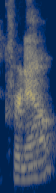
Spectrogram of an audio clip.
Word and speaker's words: Crannell: pleased to welcome amelia cornell hey rob how are you i'm great i we always want to be did we pronounce that right it's cornell correct yep yeah you got it right i was like i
